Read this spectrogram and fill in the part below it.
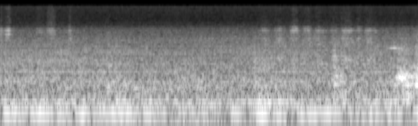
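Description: A knife blade scrapes and taps against a hard surface.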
